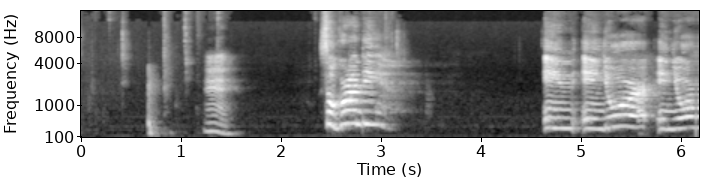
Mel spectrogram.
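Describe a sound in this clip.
A woman speaks with animation, close to a microphone.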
